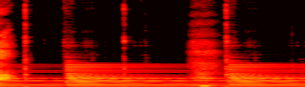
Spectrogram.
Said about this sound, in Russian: В самом начале моего жизнеописания я должен упомянуть, что родился я в пятницу, в полночь. Замечено было, что мой первый крик раздался, когда начали бить часы.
